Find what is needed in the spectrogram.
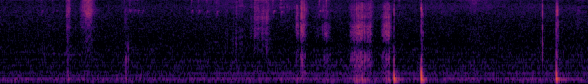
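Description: Phone being handled and set in place: faint rustles, then two sharp knocks close together about three seconds in.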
